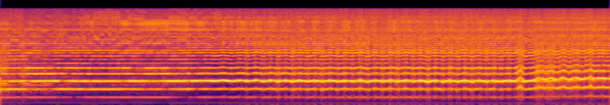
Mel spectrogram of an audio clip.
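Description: A male naat reciter holding one long sung note without words, steady for about seven seconds, then breaking into wavering ornamental turns near the end.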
